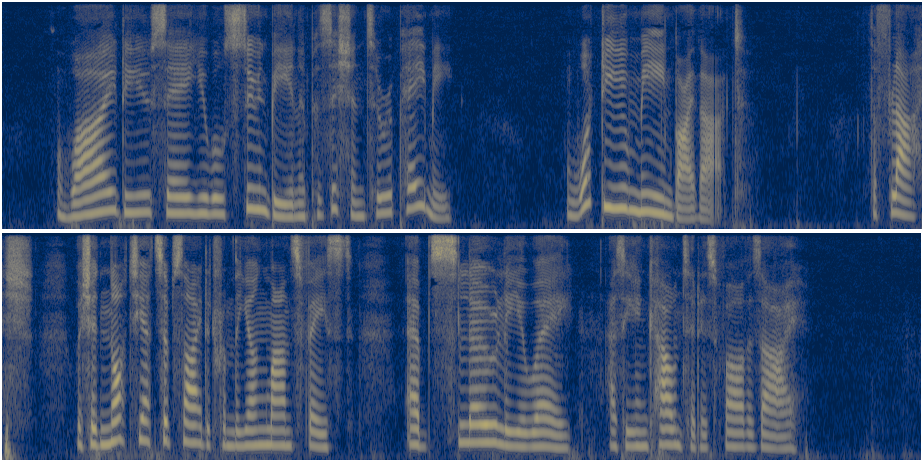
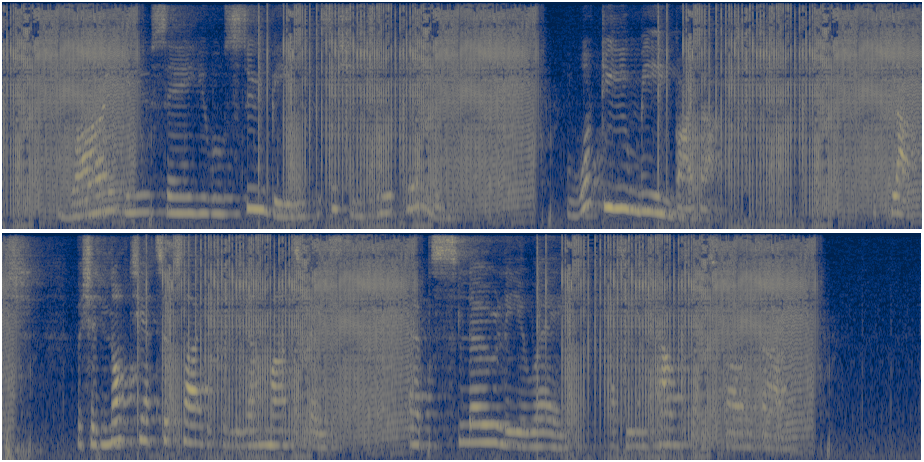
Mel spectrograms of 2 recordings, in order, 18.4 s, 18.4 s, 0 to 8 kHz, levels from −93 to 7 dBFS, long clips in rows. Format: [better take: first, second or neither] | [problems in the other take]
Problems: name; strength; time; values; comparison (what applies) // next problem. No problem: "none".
first | background sound (Fart); 2 dB above the speech // room echo; dies away in 1 s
